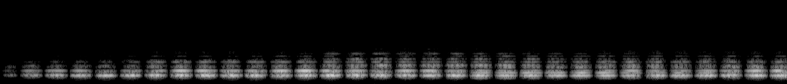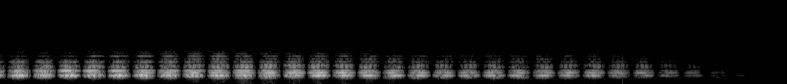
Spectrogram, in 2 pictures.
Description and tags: Patch #?? - I added some tromello to Organ B3. >> Part of a set of New Age synths, all made with AnologX Virtual Piano.
loop, new-age, sad, synth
